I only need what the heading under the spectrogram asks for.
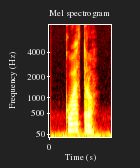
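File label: Spanish, female, male; four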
